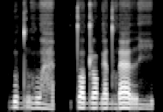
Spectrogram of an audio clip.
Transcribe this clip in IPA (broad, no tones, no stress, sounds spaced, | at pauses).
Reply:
ɗ u d r ṳ lˠ æ̤ | t ɒ d ɭ ɒ ɡ æ d o̤ ɾ æ r i̤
